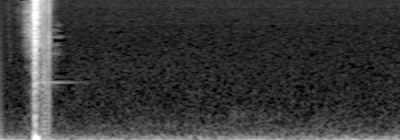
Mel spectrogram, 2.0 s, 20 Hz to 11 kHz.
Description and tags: Bic Lighter 01
Bic lighter flick inside a car recorded on a Zoom H1.
lighter, bic-lighter, bic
